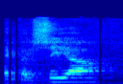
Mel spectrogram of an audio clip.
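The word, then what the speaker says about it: ἐκκλησία: Or, for example, ecclesia, which is the second from the last.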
